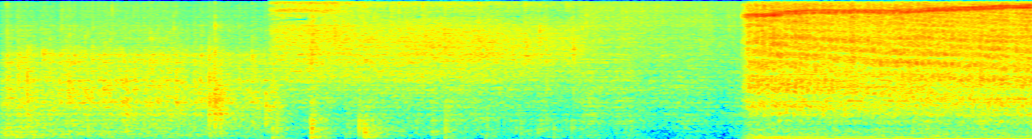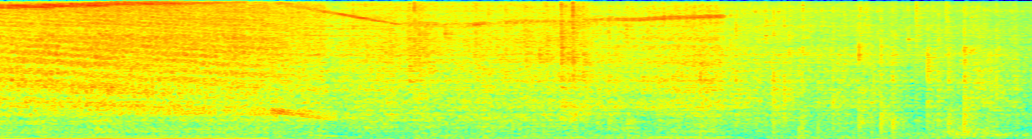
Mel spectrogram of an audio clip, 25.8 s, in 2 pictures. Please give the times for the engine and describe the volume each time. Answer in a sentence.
The engine can be heard from 9.2 to 22.0 s, getting quieter.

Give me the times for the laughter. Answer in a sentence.
You can't hear the laughter here.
